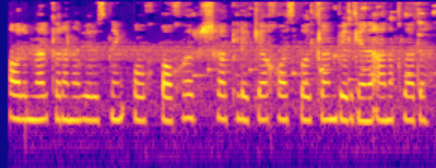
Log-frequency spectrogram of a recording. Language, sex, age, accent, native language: Uzbek, female, under 19, Toshkent shahri, Uzbek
